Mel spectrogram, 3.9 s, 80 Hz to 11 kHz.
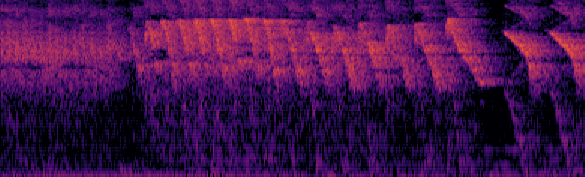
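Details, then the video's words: Canary song compared to a legendary champion singer, delivered as a dense, high, buzzy trill of rapid repeated notes ending in several sharp descending sweeps, over a faint low hum. "kenari mirip sang legenda tc1"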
